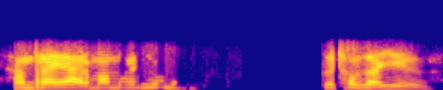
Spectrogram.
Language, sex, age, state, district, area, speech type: Bodo, female, 45-60, Assam, Chirang, rural, conversation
